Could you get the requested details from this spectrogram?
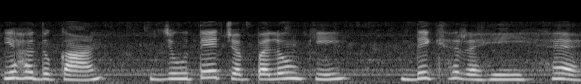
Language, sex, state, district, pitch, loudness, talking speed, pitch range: Hindi, female, Madhya Pradesh, Dhar, 240 Hz, -17 LUFS, 80 wpm, 230-265 Hz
